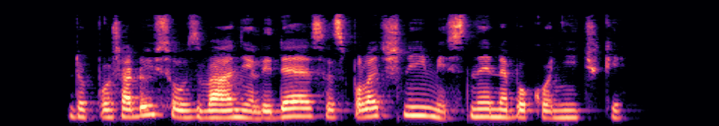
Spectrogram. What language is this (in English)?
Czech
